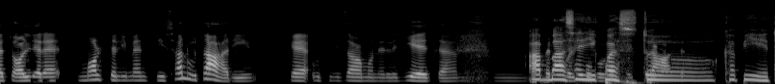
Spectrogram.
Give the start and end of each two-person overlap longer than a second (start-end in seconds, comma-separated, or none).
5.3-6.9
